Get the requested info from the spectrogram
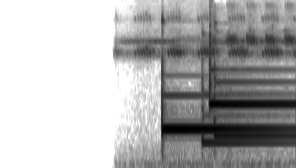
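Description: Near silence for about the first second, then a faint high shimmer and two ringing bell-like chime notes, the second lower, like a ding-dong: the start of a glockenspiel-style melody.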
